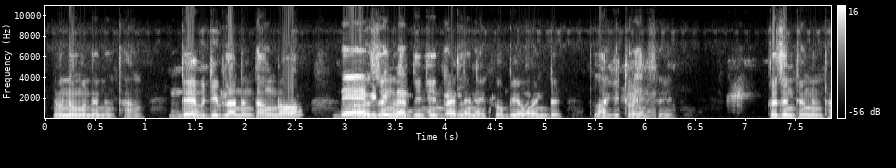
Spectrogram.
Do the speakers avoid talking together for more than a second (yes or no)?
no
